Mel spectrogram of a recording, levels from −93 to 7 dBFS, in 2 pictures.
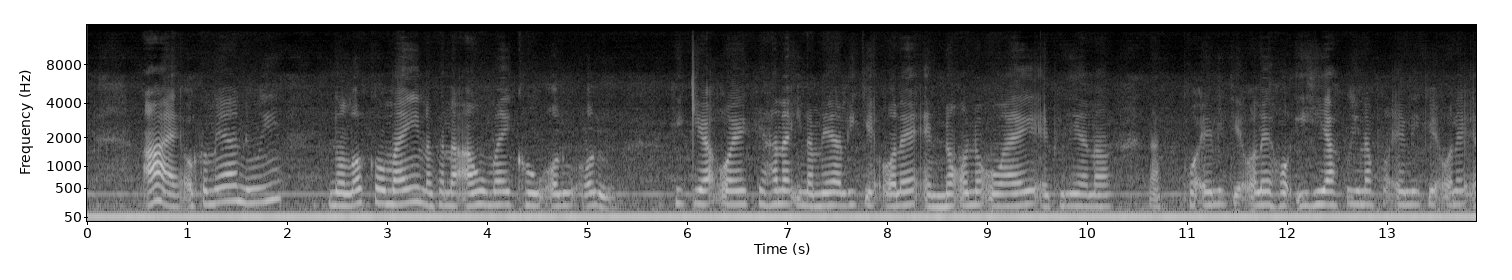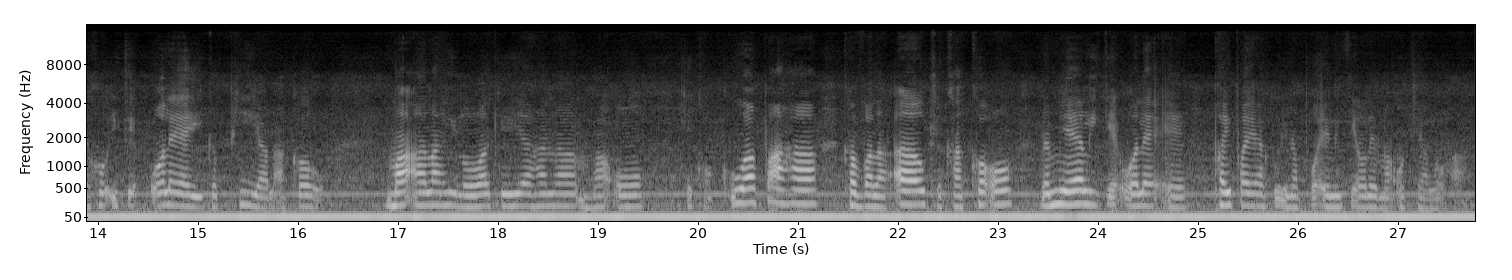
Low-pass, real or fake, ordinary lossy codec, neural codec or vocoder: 14.4 kHz; fake; none; codec, 44.1 kHz, 7.8 kbps, DAC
